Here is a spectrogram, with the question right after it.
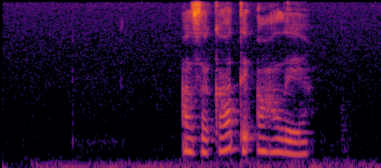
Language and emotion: Russian, neutral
